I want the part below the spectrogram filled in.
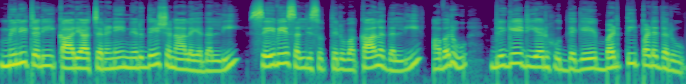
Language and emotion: Kannada, neutral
